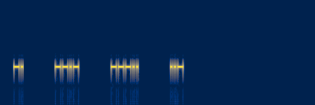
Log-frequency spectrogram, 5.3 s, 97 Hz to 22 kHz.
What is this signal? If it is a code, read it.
Morse code, heard as a keyed tone, about 40 wpm, spaced as for 14 wpm, 700 Hz. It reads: NQ8U
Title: USA Call Signs - 4 Characters - 6x Character Spacing - 40wpm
